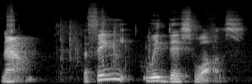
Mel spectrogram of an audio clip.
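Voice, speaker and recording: Male game master, bright forceful voice, casual recap of tabletop play, echoey room. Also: mid-range voice, very animated, slow pace. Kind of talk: casual chat, recounting game events. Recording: roomy, echoey sound.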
